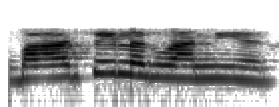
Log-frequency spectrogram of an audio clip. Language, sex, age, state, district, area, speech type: Hindi, female, 30-45, Rajasthan, Jaipur, urban, conversation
